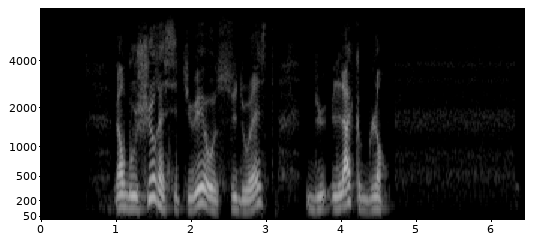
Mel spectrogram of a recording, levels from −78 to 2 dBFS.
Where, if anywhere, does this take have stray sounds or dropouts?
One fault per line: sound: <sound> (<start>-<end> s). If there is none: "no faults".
no faults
